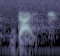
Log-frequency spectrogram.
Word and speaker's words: Dyck: an American officer who always pronounced my name the original and probably correct way Dyke so you're Mr Dyke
